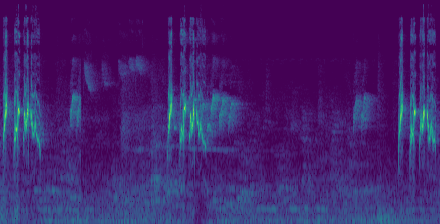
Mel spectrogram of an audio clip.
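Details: Bulbul song phrases, red-whiskered, used to rouse birds to sing: rapid chattering, warbled bursts recurring about every three to four seconds, separated by quiet gaps with brief softer whistled notes.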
